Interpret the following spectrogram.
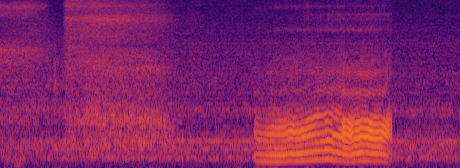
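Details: A single raspy snore from a sleeping English bulldog on a weekend, about a second long, low, buzzing and wobbling in tone, following a stretch of soft breathy hiss.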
